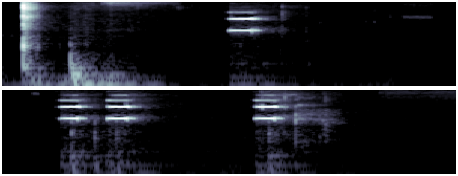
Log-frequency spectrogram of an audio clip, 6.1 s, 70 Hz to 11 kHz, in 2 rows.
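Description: AstroAI DT132A digital multimeter beeping as its rotary dial is turned: four short, high beeps, one, then a quick pair, then one more, after a few soft handling clicks at the start.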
